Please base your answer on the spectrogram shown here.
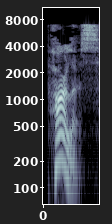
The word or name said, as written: parlous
